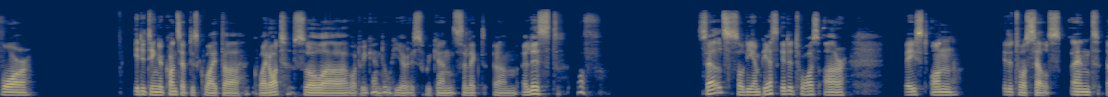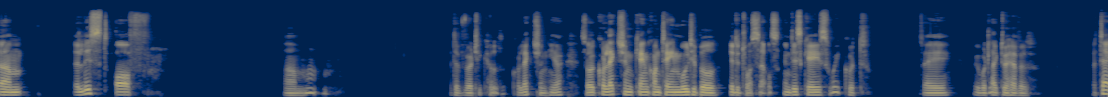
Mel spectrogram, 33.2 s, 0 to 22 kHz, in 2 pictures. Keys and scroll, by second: 4.5 BackSpace, 4.9 super+space, 29.4 super+space.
